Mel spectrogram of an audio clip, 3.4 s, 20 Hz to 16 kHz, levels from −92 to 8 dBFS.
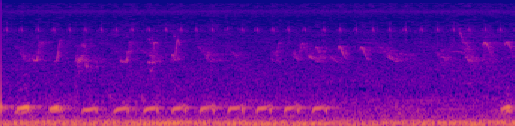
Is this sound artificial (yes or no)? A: no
